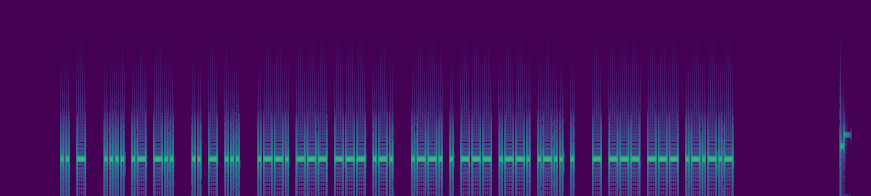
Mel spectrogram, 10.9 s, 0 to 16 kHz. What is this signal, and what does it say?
Morse code, heard as a keyed tone, about 34 wpm, 700 Hz. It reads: IT HAD ITS POOR PEOPLE TOO.
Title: Sentences from Top 1000 Words 35wpm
